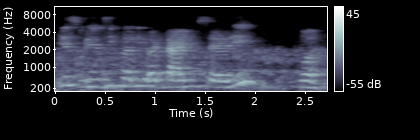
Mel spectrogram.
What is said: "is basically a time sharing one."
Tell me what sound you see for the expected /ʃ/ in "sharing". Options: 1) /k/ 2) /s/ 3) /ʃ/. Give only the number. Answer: 2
